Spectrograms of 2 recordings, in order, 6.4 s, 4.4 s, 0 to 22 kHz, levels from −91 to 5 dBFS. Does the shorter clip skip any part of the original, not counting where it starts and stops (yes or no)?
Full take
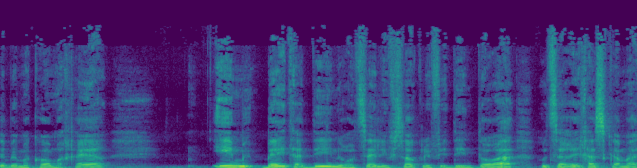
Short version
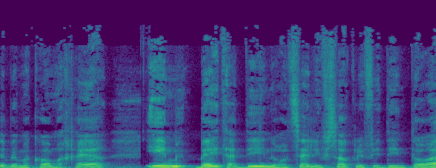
yes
